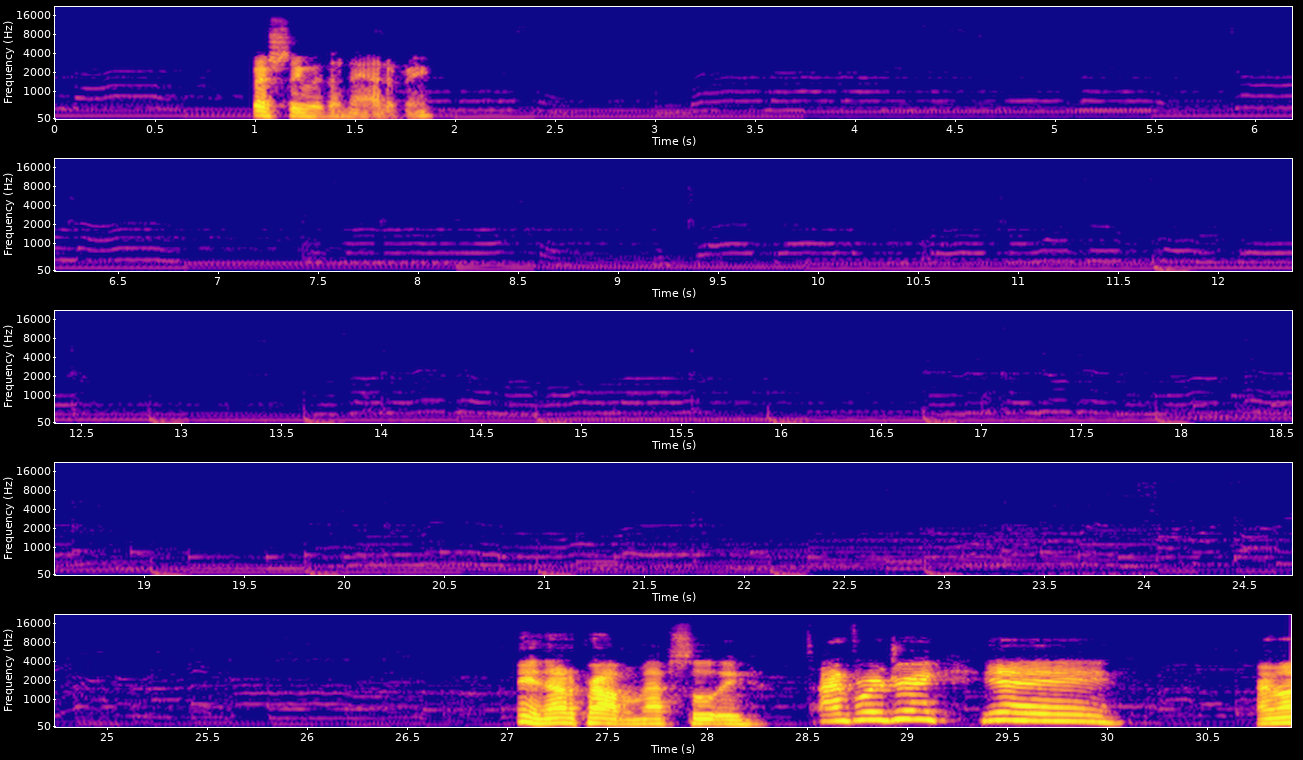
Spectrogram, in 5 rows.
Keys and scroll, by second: 4.2 s, 6.0 s, 9.3 x, 13.6 s.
